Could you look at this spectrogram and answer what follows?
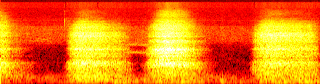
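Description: Deep breathing while holding a reverse plank yoga pose outdoors in the mountains: three slow, loud breaths, each a broad airy rush lasting about a second, separated by short quiet pauses.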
